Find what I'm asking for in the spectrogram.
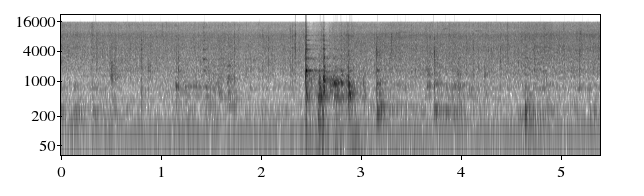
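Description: Carrots, celery and bell peppers begin cooking in a pan with a steady, close sizzle. A short burst of stirring clatter comes midway, then the frying hiss settles back.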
